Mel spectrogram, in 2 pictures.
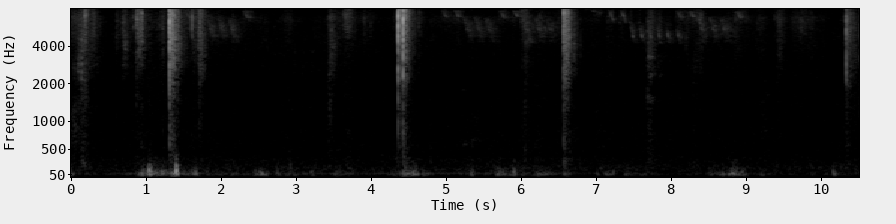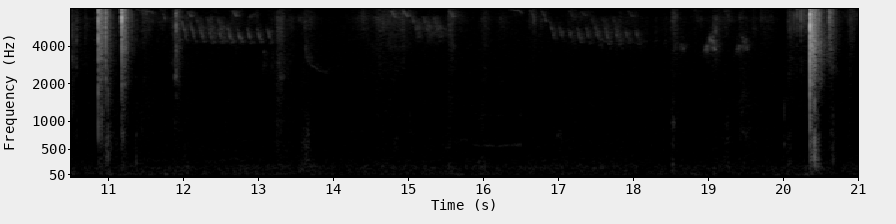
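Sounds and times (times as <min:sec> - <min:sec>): faint bird chirps and trills: 0:01.4 - 0:03.0, 0:04.8 - 0:09.5, 0:11.6 - 0:19.9.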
